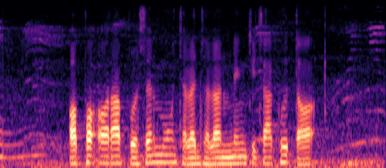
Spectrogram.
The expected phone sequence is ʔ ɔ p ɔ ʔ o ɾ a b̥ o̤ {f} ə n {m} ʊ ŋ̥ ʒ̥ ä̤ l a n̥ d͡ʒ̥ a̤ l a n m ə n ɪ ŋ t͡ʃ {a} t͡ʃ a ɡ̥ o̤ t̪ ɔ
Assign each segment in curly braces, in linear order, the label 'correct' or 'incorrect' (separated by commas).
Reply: incorrect, correct, incorrect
